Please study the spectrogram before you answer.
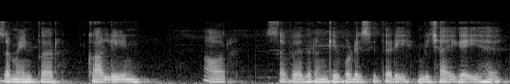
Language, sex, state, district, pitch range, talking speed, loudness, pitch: Hindi, male, Uttar Pradesh, Lucknow, 115-120 Hz, 155 wpm, -17 LUFS, 115 Hz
